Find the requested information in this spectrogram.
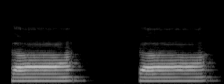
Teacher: জিহ্বার আগা দুই দাঁতের আগার সঙ্গে লাগিয়ে উচ্চারণ হবে, বাতাস হালকা বের করতে হবে।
